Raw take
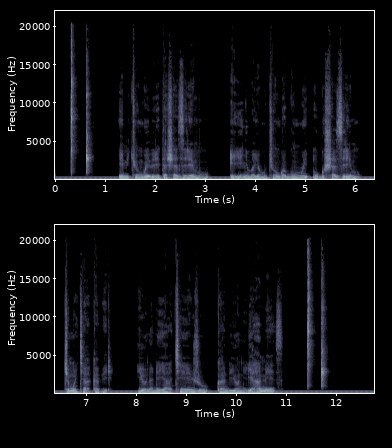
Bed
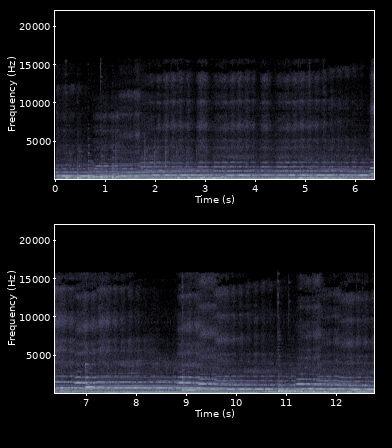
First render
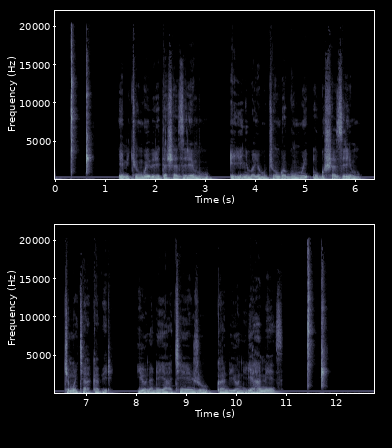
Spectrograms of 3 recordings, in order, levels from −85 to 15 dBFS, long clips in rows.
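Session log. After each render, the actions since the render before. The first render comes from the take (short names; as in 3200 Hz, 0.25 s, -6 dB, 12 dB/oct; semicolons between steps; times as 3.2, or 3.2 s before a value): de-hum 60 Hz, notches 4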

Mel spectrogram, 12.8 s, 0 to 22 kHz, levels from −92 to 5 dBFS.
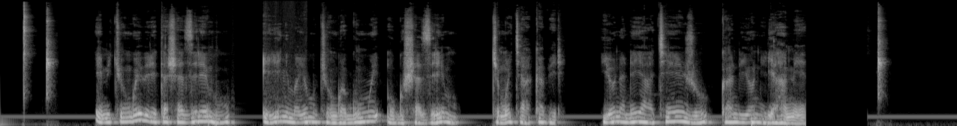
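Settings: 3.05–4.09 G.711 law mismatch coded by A; 10.74–11.56 mute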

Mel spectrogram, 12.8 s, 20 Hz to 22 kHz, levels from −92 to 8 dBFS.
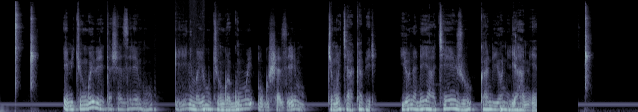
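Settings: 2.02–3.79 compressor 5:1, threshold -30 dBFS; 4.78–6.58 three-band isolator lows -21 dB, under 160 Hz, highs -22 dB, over 3300 Hz; 10.21–10.64 fade out equal-power, to -14.5 dB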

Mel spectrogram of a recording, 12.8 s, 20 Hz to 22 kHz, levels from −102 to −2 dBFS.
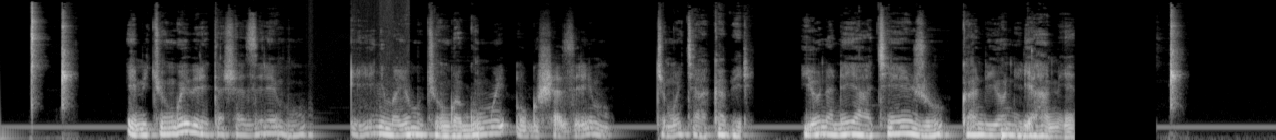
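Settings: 5.64–7.15 compressor 3:1, threshold -27 dBFS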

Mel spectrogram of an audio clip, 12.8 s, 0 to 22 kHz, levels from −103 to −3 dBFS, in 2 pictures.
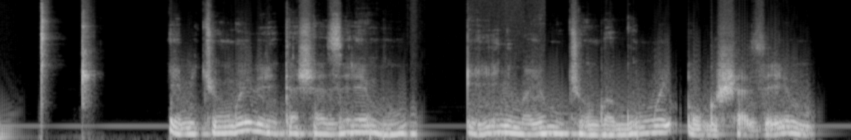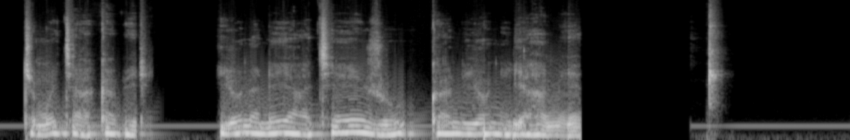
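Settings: compressor, threshold -30 dBFS, peak gain reduction 12.5 dB; sample leveller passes 2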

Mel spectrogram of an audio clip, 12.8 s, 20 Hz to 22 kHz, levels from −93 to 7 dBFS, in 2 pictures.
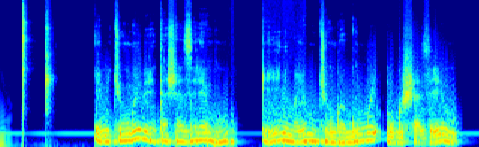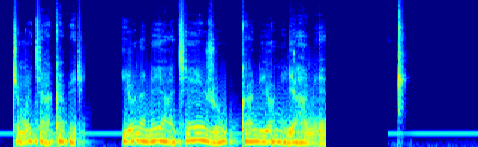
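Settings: nothing audible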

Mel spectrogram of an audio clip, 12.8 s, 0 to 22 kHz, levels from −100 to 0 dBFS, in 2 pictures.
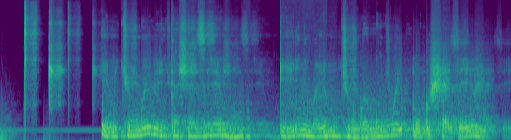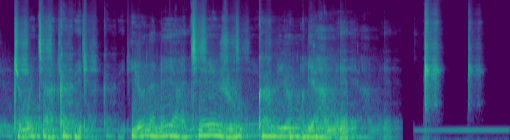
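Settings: echo 0.543 s -16.5 dB; non-linear reverb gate 0.15 s rising, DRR 9.5 dB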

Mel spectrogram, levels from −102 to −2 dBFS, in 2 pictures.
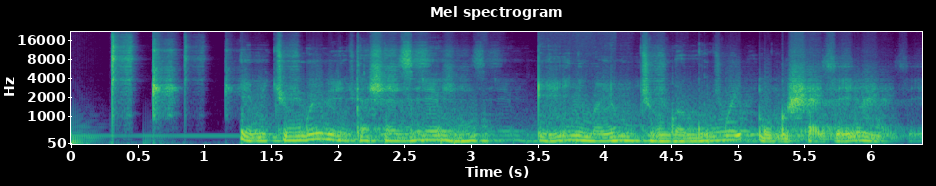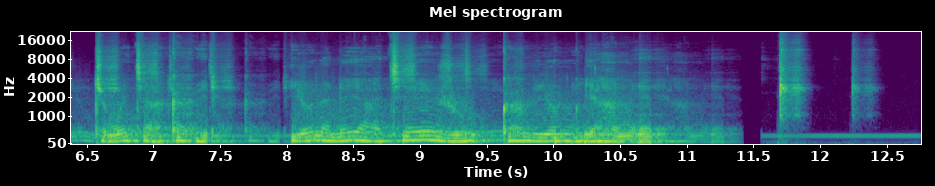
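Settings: gain +6.5 dB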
